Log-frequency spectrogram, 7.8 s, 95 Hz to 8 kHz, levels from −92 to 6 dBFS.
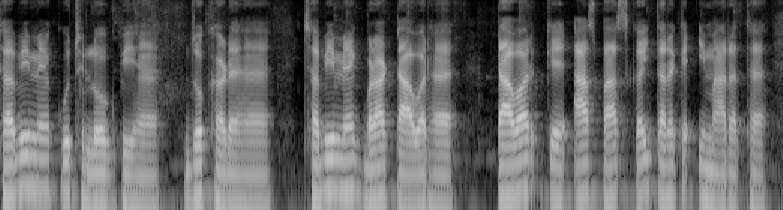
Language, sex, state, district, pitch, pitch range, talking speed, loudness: Hindi, male, Jharkhand, Garhwa, 115 Hz, 100-125 Hz, 175 wpm, -21 LUFS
